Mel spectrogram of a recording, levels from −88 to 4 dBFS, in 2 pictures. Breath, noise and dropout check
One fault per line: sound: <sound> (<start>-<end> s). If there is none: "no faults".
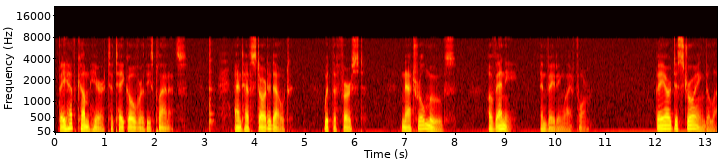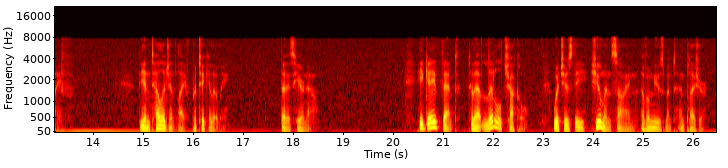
sound: tap (3.1-3.2 s)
